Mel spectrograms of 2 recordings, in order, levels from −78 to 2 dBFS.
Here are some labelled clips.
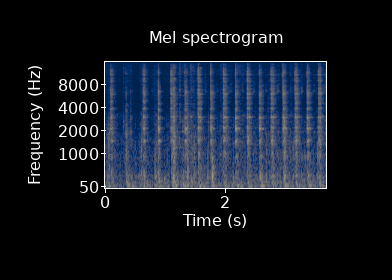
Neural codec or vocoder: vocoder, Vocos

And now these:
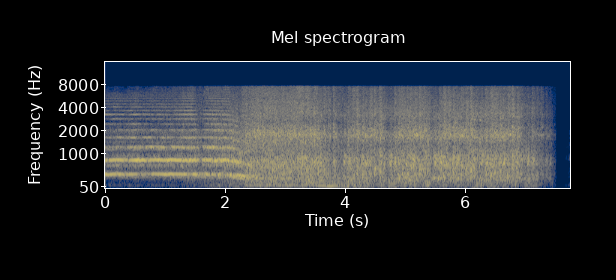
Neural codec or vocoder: vocoder, Vocos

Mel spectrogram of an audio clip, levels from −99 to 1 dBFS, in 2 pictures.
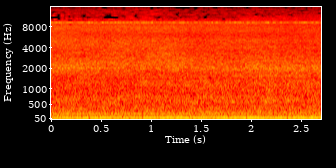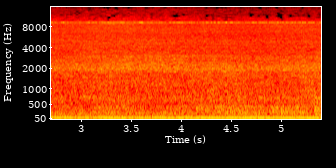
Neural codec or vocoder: vocoder, Vocos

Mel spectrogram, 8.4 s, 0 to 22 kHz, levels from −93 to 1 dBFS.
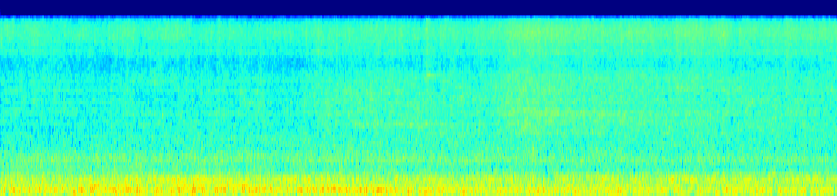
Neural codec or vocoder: vocoder, Vocos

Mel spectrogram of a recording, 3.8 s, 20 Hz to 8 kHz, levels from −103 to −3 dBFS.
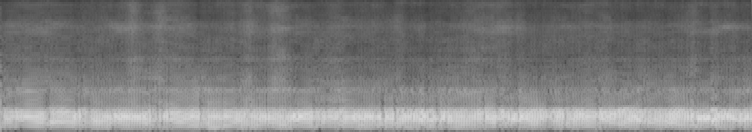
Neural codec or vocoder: vocoder, Vocos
